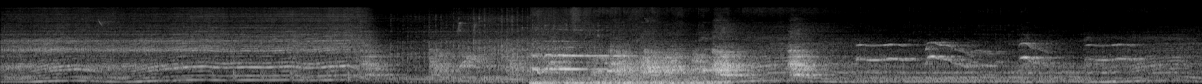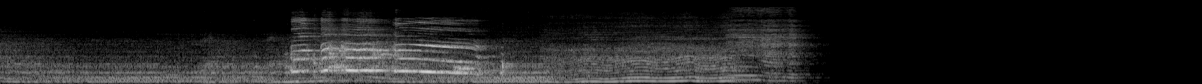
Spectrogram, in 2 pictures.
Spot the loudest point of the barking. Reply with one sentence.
The volume of the barking peaks at 7 seconds.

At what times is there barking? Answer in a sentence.
The barking can be heard from 3.5 to 11.5 s.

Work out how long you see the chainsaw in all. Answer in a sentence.
You can hear the chainsaw for 20 seconds altogether.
